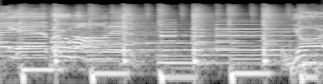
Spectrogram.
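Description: Live band playing an instrumental country break, with a lap steel guitar sliding between notes over bass, drums and keyboards.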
